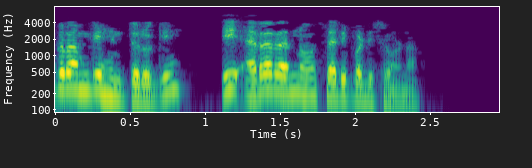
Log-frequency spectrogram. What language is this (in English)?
Kannada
